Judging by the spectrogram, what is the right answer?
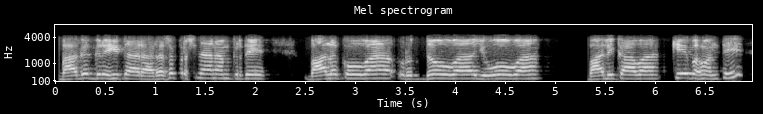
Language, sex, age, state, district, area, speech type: Sanskrit, male, 45-60, Karnataka, Vijayapura, urban, conversation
